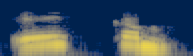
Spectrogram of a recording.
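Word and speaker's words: एकम्: One ekam. அதுல அந்த first இது எப்படி சார் ப்ரொனவுன்ஸ் பண்ணனும்? ஏகம்க்கு ஏகாரஹா அது வவல் அவ்வளவுதான். ஏகாரஹா ககாரஹா பிளஸ் அகாரஹா பிளஸ் மகாரா ஏகம்.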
